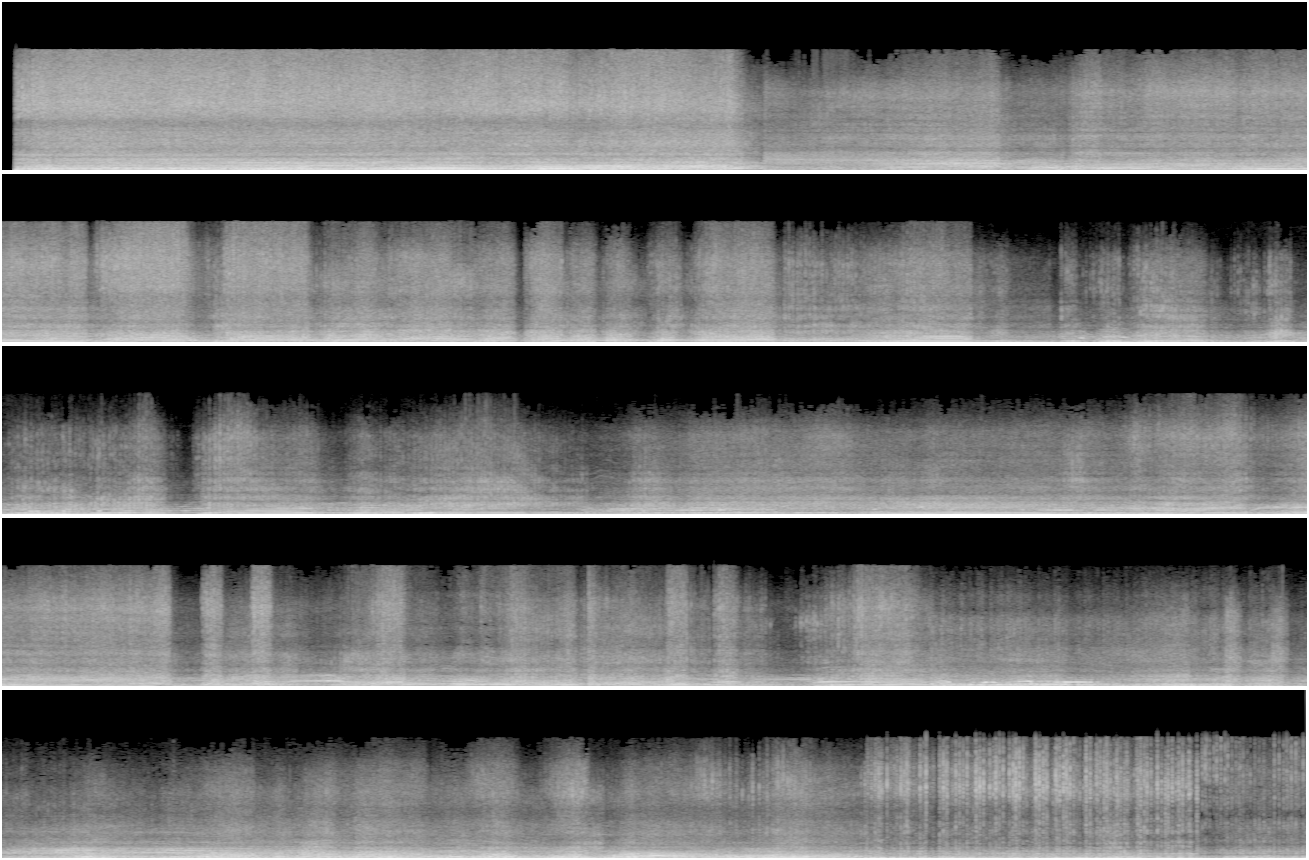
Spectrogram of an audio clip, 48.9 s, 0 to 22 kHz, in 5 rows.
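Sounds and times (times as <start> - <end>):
truck engines revving hard: 0.0 - 48.9
loud rush of noise: 0.1 - 19.6, 23.6 - 48.9.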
